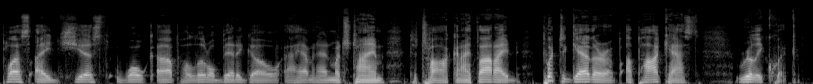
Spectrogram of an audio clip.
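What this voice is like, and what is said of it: Slightly raw voice. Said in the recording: “my voice is a little bit raw”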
